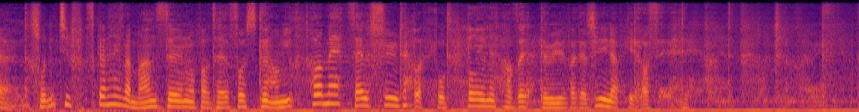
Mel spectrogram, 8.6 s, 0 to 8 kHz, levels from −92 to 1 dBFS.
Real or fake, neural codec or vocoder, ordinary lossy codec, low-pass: fake; codec, 16 kHz, 0.5 kbps, FunCodec, trained on LibriTTS, 25 frames a second; MP3, 64 kbps; 7.2 kHz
